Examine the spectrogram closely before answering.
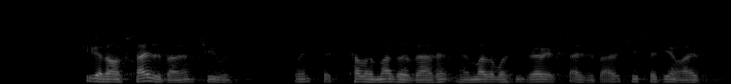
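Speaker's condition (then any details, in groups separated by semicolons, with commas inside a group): Parkinson's disease; Parkinson's attacks muscles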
